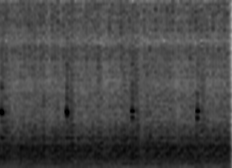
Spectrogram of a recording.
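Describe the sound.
A voice imitates a tractor engine as part of a sung farming song's chorus, making a loud, steady, low chugging rumble that carries on for about three seconds, with faint clicks at intervals and no other talk.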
